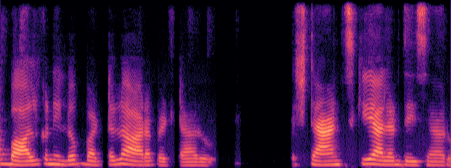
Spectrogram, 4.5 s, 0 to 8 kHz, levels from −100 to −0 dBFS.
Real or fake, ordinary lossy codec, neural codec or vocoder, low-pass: real; none; none; none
